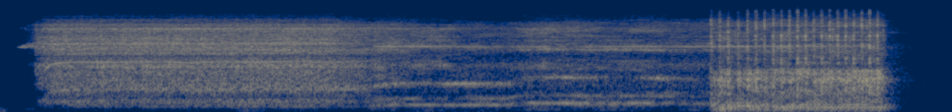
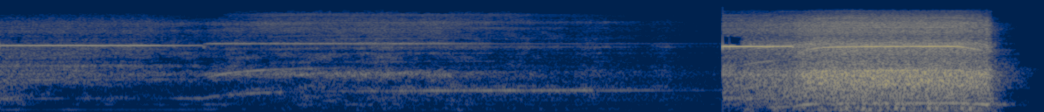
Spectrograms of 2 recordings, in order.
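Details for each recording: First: Older cordless drill driving a screw, clutch turned up past seven after it stopped short: even motor whine, then a quick burst of rapid clutch clicks as the screw seats, still not quite deep enough; working normally. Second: Cordless drill: steady motor whine, then rough chattering buzz as the bit spins in the chuck, chewing up the bit's end; caused by chuck not tightened enough, fixed by retightening firmly.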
